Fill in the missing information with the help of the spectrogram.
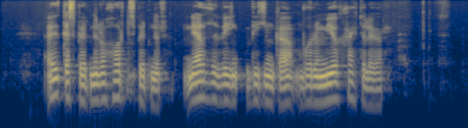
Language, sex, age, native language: Icelandic, male, 18-19, Icelandic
